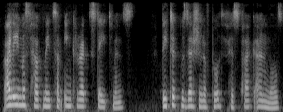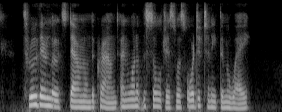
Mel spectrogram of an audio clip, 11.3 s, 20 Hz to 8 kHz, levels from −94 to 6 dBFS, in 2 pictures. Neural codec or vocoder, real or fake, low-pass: codec, 16 kHz, 1.1 kbps, Voila-Tokenizer; fake; 7.2 kHz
